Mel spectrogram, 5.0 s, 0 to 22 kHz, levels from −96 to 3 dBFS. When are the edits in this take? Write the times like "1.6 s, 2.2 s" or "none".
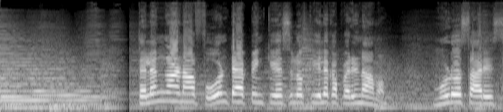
0.9 s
